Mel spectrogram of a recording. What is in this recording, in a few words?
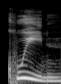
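"queen" English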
